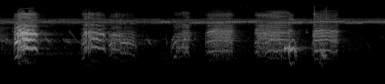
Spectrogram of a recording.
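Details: Rough, grating calls of a yellow-faced parrot in natural habitat in Brazil: a loud opening squawk, then a run of shorter scratchy bursts about half a second apart, with a constant shrill insect drone throughout.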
